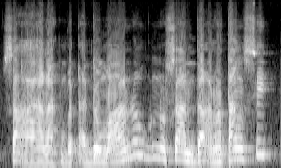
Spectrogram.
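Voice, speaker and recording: Man acting a cocky, high-voiced hot-headed jeepney driver. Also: huge pitch swings, moderate pace, a bit bright. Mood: grudging. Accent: Filipino. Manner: brash, boastful. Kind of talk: Ilocano comedy radio drama acting.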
